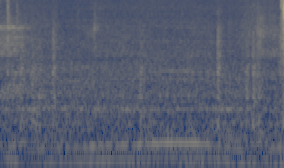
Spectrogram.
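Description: Steady low drone of a Mercedes Sprinter motorhome under way at higher speed, engine and road noise rumbling evenly from the cabin with faint rattles, no talk.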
